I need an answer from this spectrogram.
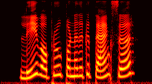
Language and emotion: Tamil, happy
